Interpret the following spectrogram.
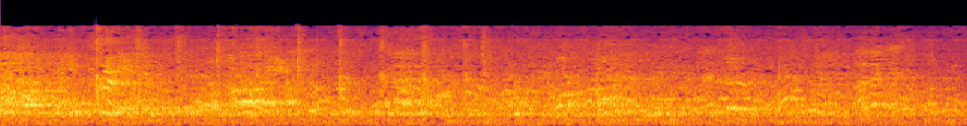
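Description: Many voices talking over one another in a large, echoing hall: spectator chatter in a judo arena, with a few short clicks.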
